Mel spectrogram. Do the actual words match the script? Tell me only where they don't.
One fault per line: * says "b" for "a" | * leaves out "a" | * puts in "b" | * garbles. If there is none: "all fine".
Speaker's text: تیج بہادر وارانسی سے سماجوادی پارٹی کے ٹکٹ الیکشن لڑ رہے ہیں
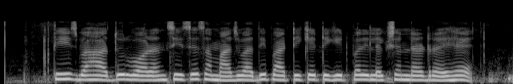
* puts in "پر"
